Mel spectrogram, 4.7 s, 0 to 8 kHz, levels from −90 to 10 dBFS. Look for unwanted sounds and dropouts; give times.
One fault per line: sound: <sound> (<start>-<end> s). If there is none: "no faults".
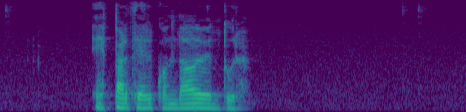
no faults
